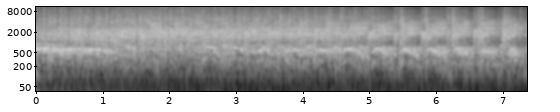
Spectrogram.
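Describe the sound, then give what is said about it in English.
Audience applause, a loud, dense and steady wash of many hands clapping that holds without a break for about seven seconds, with no clear voices standing out. “That's why everyone was clapping.”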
